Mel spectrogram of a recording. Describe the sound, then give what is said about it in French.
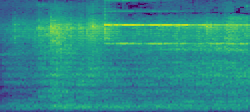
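An elevator running: a steady, fairly loud mechanical rumble with a thin, high whine riding on top, continuous for the whole stretch with no voices. “C'est un ascenseur.”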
